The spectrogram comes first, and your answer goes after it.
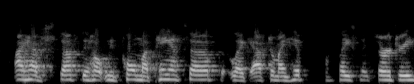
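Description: A woman talks at a moderate pace. She has a normal speaking voice. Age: 50s. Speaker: person with rheumatoid arthritis and a limb difference. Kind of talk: casual chat.

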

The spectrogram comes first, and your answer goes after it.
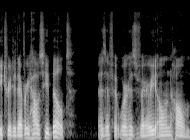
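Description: A man with a normal speaking voice talks at a fairly low pitch with ordinary pitch variation, recorded with a dry, close sound with no echo over a quiet background. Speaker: podcast storyteller. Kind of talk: storytelling narration, fable-like read-aloud. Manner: measured, warm, gently paced storyteller cadence; earnest and clear, with a moral-tale tone.

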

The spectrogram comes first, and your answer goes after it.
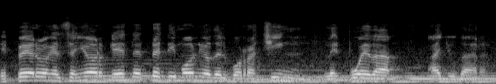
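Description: A man's voice against noticeable background noise. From Panama. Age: 50s. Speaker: pastor. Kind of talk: sermon. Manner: hesitant, many fillers.

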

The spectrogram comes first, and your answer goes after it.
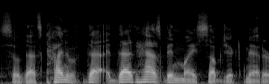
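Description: A man speaks with a Russian accent and a dark, mellow tone. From Soviet Union, Moscow and Ukraine. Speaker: poet and poetry event organizer. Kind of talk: casual interview.

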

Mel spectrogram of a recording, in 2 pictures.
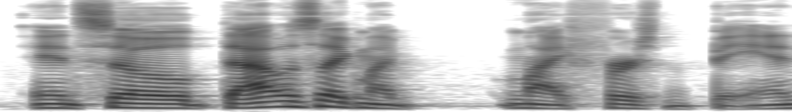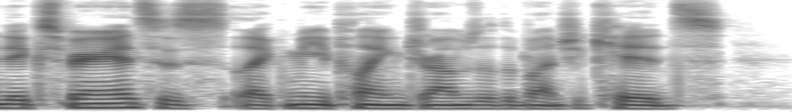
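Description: Medium-pitched male voice with lively intonation at a moderate pace, on a very clean recording with a silent background. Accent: American. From California (Santa Barbara, Ojai). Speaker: music producer and composer. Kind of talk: casual chat.

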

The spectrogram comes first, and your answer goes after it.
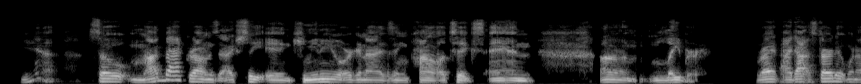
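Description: Against a quiet background, a man with an ordinary speaking voice talks at a moderate pace, his medium pitch showing ordinary variation. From Michigan. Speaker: startup founder. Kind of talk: casual chat.

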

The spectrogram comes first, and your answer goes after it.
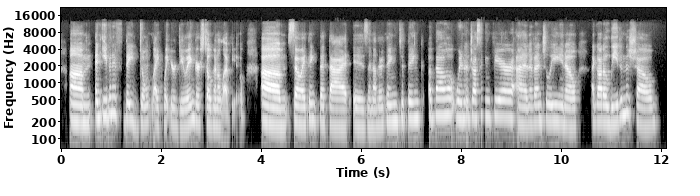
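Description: Over a quiet background, a woman speaks at a moderate pace in a plain, everyday voice, medium in pitch with ordinary pitch variation. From US Northeast, New York City. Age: 20s. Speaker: content creator. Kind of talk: interview conversation.

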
